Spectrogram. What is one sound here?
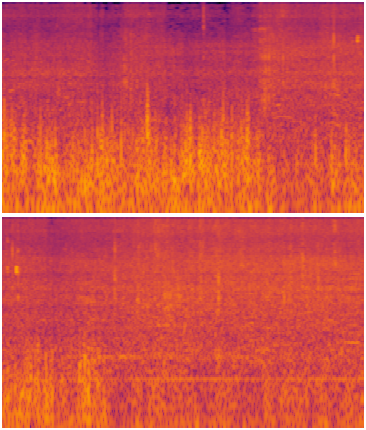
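Wind buffets the microphone outdoors with a low rumble.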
